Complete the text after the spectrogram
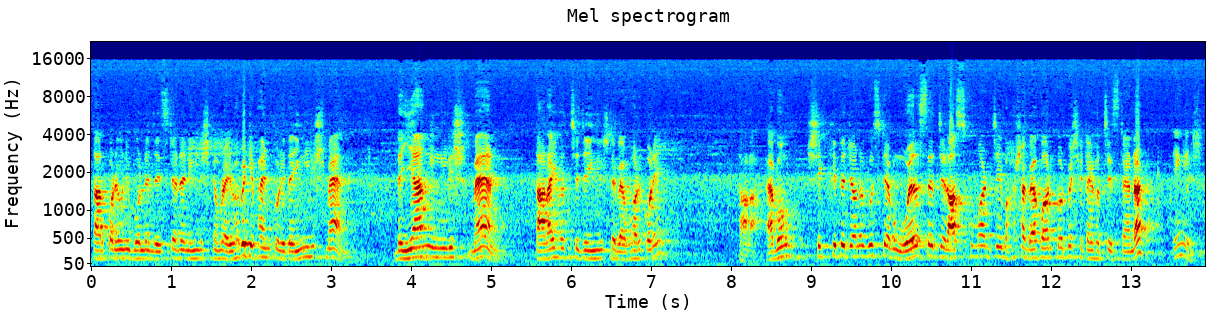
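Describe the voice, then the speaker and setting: A man with a Bangladeshi accent lecturing a university class. He reads English passages slowly and explains them in quick bursts. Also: fairly high pitch, echoey room, dull audio, a little hiss or hum. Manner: switches between rapid Bengali explanations and slow, deliberate English reading. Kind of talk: live classroom lecture mixing Bengali and English.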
